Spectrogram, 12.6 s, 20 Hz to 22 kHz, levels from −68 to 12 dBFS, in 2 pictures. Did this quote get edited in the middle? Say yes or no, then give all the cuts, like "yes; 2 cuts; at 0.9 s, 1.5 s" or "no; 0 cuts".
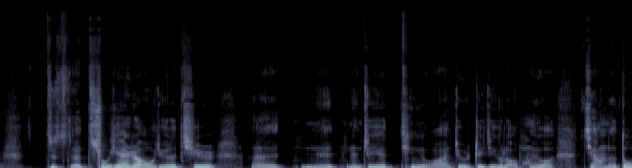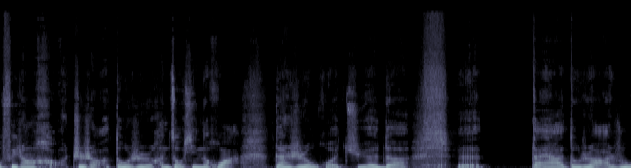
no; 0 cuts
